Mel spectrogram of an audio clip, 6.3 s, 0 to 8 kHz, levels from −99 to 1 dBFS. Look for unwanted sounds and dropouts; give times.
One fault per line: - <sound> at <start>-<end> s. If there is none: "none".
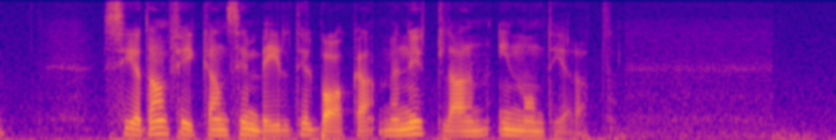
none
